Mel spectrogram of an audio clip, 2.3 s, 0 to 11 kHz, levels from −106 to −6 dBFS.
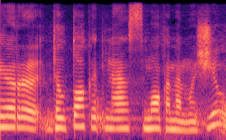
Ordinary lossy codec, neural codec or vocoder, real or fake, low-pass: Opus, 64 kbps; codec, 44.1 kHz, 2.6 kbps, SNAC; fake; 9.9 kHz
